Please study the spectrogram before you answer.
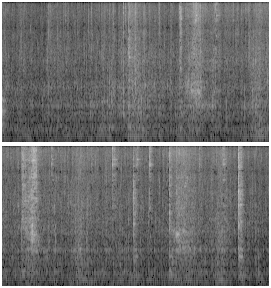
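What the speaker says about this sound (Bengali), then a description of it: "এর ভিতর আমি চিকেনগুলো দিয়ে এক মিনিট নেড়ে চেড়ে নামিয়ে নেব" Chicken pieces stirred into a thick chili chicken gravy in a pan: a soft, low sizzle with repeated gentle scrapes and stirring strokes, fairly faint, with no talking.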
